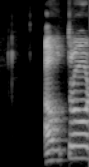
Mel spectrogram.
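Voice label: "avoirdupois", Malay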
